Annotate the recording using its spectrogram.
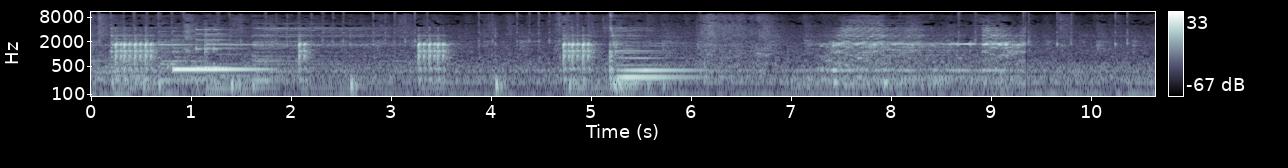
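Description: Electronic sound effects from a bar video slot machine. Short chiming bleeps sound as the reels stop, with a loud held tone about a second in. A longer jingle plays in the second half as three scatter symbols land and trigger the bonus round.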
